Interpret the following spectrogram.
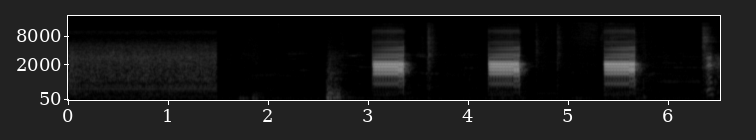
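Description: Three short, buzzy electronic alert beeps about a second apart, coming from an emergency-alert weather stream's audio. Before them a hiss of stream noise cuts off about a second and a half in.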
